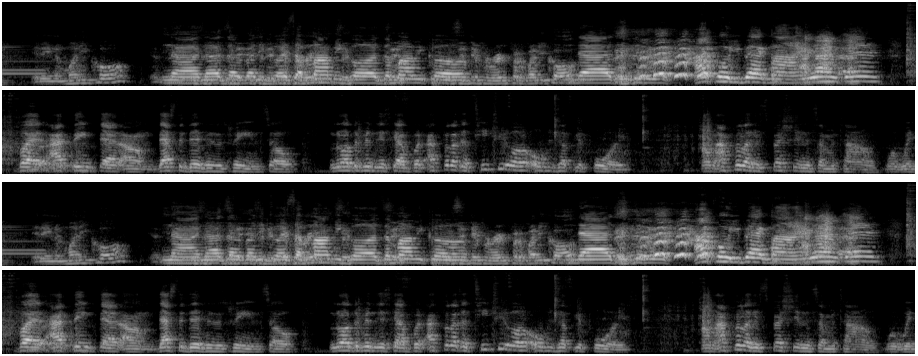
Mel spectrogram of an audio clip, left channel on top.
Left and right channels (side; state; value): both; normal; correlation 0.34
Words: It ain't a money call? No, it's not a money call. It's a mommy call. It's a mommy call. Is it different rate for the money call? Nah, it's different. I'll call you back, mine. You know what I'm saying? But I think that that's the difference between. So it all depends on your scalp. But I feel like a tea tree oil opens up your pores. I feel like especially in the summertime where we're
